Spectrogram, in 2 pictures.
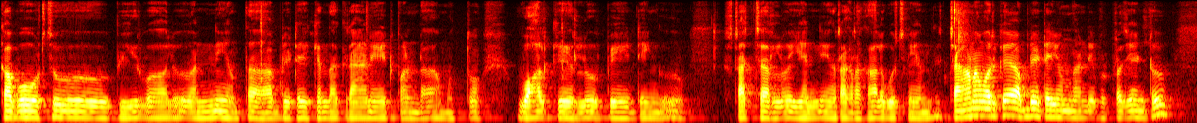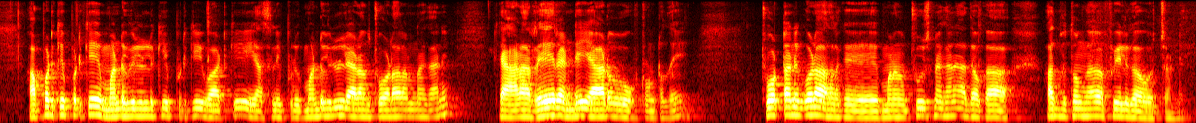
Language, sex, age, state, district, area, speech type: Telugu, male, 30-45, Telangana, Khammam, rural, spontaneous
